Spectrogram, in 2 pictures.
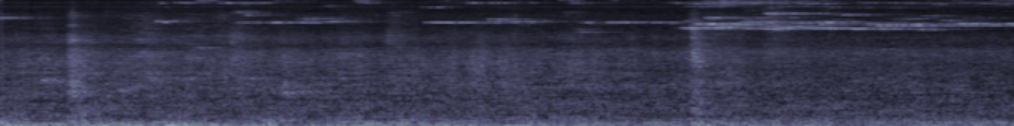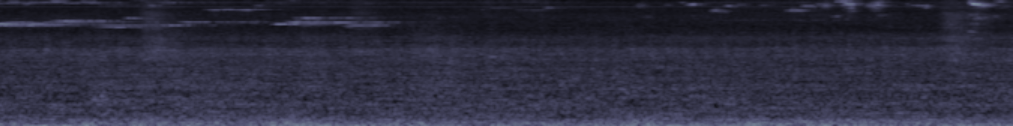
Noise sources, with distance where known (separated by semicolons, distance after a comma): engine of unclear size, near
